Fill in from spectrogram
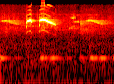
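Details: ["Taiwan fulvetta, a bird endemic to Taiwan's mountains, delivers one loud high phrase: a short clipped note then a sweet whistle gliding down, over a faint steady low hum and soft distant notes."]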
